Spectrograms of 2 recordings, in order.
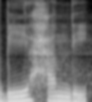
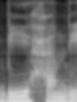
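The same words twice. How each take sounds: Both takes have the same delivery.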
